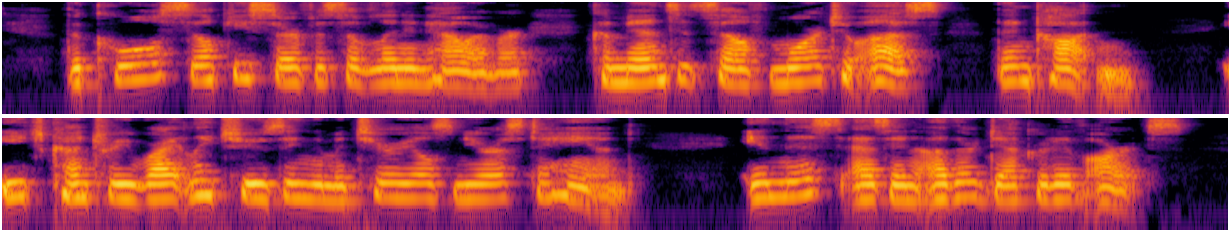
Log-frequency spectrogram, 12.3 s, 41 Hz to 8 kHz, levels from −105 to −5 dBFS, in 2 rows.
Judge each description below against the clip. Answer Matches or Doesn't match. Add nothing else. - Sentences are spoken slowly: Doesn't match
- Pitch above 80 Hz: Matches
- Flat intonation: Matches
